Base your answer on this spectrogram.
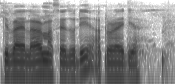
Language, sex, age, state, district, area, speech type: Assamese, male, 18-30, Assam, Lakhimpur, rural, read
